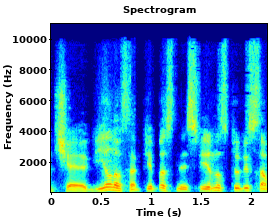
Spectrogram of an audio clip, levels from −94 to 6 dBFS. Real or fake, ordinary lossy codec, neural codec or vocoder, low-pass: fake; AAC, 48 kbps; codec, 16 kHz in and 24 kHz out, 0.6 kbps, FocalCodec, streaming, 2048 codes; 9.9 kHz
